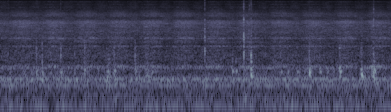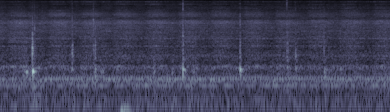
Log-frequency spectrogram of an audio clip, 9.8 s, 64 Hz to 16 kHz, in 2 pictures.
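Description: A 5.5 mm nut driver turning small screws in a metal instrument-cluster housing: a scattering of faint, irregular clicks and ticks over a steady room hiss.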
